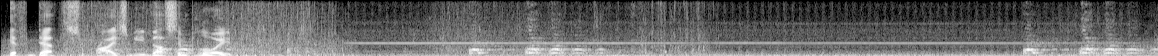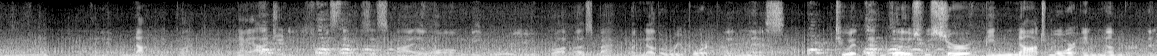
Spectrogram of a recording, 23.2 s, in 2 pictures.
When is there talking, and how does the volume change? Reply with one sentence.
The talking can be heard briefly from 0.1 to 2.4 s; and from 11.9 to 23.1 s, getting louder.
